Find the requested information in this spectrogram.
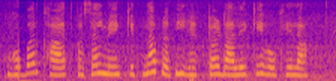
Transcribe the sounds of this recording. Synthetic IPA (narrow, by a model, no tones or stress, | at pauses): ɡʊbəɾkʰaːt̪fʰɐsəlmẽkɪt̪napɾɐt̪iɦeːk̚ʈəɾɖaːlekeɦokʰeːlaː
